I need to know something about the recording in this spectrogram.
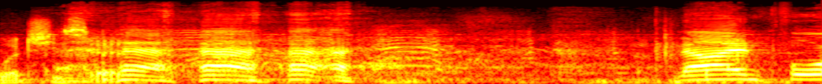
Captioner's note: laughs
